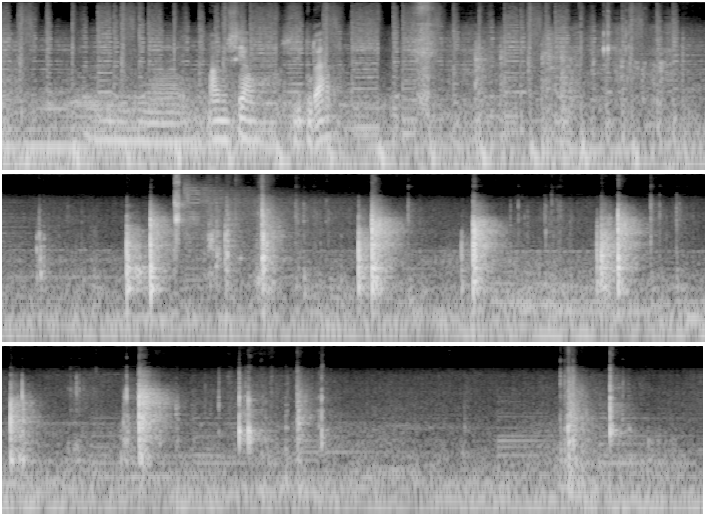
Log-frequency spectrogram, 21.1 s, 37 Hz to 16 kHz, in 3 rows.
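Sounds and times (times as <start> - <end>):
hand tools clicking and scraping: 0.0 - 7.0, 8.8 - 15.0.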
